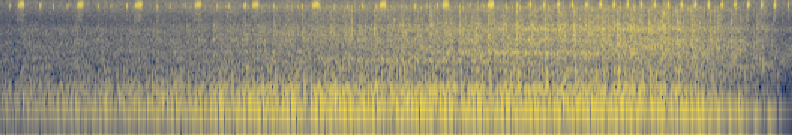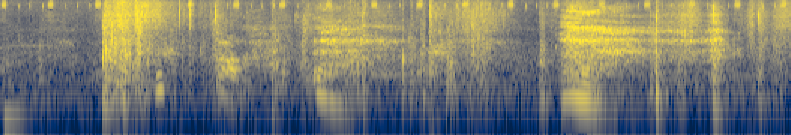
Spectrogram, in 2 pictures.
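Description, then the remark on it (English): A motorbike engine idles loudly with a steady low chug for about five seconds, then cuts out, followed by people talking. “Gunther Weber has given you a motorbike.”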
